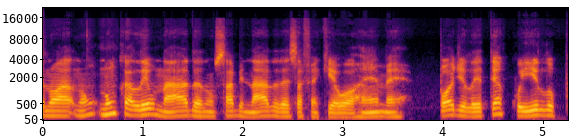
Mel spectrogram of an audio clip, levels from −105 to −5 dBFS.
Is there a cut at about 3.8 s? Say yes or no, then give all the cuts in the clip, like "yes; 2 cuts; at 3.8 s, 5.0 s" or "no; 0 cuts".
no; 0 cuts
